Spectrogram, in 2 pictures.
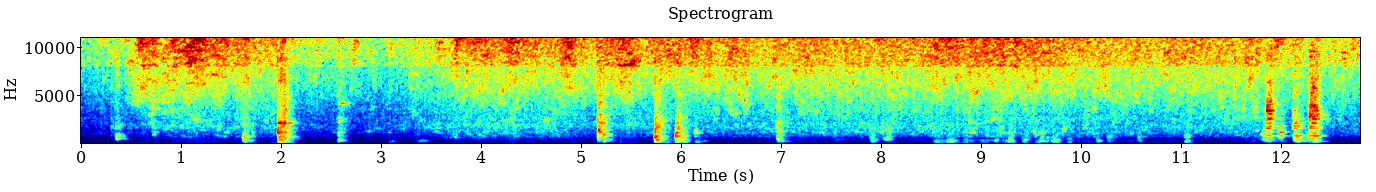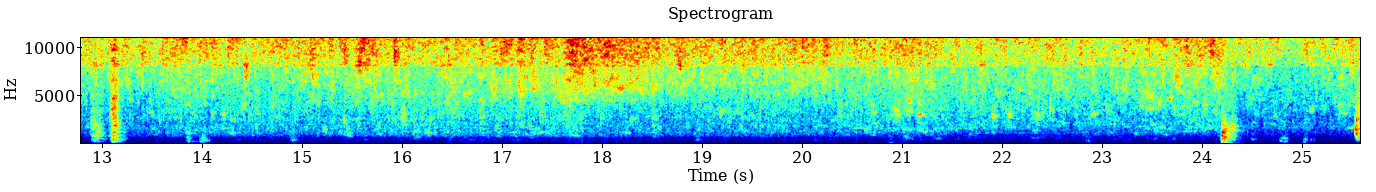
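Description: Tilapia fillet frying in butter in a pan after being turned, a steady close hiss and sizzle with scattered pops and crackles running throughout.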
